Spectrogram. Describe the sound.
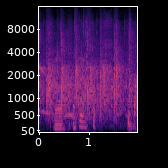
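A crowd claps steadily in a dense, continuous patter as a vote for "Man Bun Ken", with cheers and whoops rising over it and voices calling out through the applause.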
